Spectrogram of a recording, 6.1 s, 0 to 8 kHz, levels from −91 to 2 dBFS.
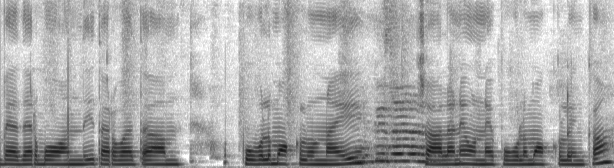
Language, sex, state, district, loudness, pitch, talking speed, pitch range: Telugu, female, Andhra Pradesh, Manyam, -14 LUFS, 200 Hz, 105 wpm, 195-215 Hz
